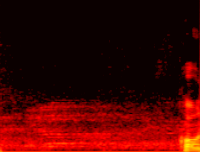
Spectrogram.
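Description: Steady background noise of a wrestling hall with faint distant voices during a pause in the commentary; a man's commentary resumes near the end.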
